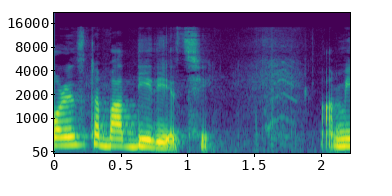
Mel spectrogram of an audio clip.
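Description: A woman speaks briefly; then, about a second in, a soft rustle of a cotton dupatta being handled and spread out between her hands.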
